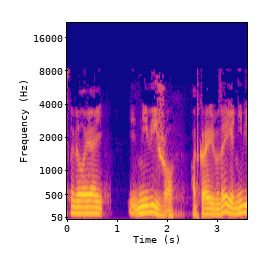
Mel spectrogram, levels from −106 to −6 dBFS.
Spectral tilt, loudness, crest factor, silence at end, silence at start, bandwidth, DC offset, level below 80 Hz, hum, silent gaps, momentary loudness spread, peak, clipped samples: -8.5 dB/octave; -18 LUFS; 12 dB; 0 s; 0 s; 8.2 kHz; under 0.1%; -44 dBFS; none; none; 13 LU; -6 dBFS; under 0.1%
